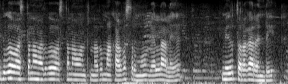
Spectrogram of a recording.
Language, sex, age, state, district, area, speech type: Telugu, female, 60+, Andhra Pradesh, Nellore, rural, spontaneous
